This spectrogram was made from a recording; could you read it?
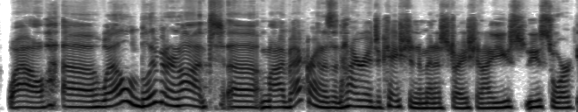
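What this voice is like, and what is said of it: Texas accent. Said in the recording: “You're in Texas, yeah? ... If my accent doesn't give that away ... slightly does. It does betray you a little bit.”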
